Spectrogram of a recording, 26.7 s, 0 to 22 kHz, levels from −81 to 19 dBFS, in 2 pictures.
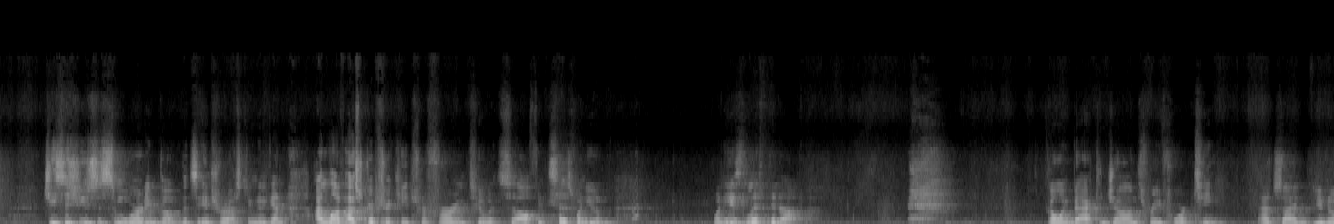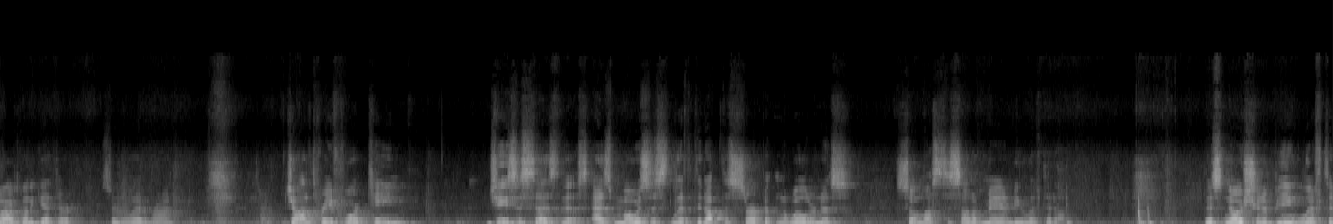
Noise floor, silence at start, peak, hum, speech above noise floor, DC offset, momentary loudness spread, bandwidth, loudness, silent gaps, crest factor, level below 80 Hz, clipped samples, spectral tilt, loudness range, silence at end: -45 dBFS; 0 s; -2 dBFS; none; 25 dB; under 0.1%; 15 LU; 16 kHz; -21 LUFS; none; 20 dB; -48 dBFS; under 0.1%; -5 dB/octave; 6 LU; 0 s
